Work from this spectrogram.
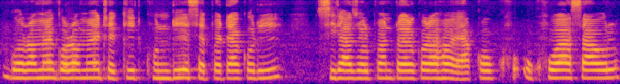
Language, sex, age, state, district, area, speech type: Assamese, female, 45-60, Assam, Nagaon, rural, spontaneous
